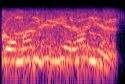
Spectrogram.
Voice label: voice message commander wounded, crew tanks serbian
